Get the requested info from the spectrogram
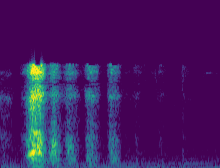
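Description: A woman sobbing: one sharp gasping intake of breath about a third of a second in, then a few shorter catching breaths that fade within the next second.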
